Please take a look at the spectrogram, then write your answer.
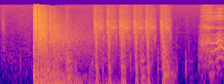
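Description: Bombs in the Garry's Mod game MelonBomber burst in a loud sudden blast, followed by a rapid string of several sharper explosive pops in quick succession, close and prominent.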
